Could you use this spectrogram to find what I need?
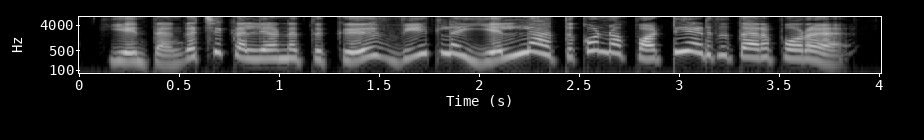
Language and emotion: Tamil, happy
